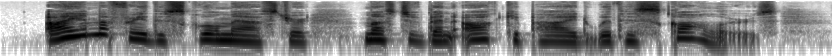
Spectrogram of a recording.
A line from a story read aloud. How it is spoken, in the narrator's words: said Miss Halcombe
